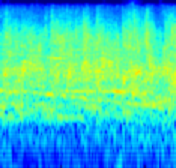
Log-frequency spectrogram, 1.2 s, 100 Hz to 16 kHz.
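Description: A crowd applauding at a 1996 Brunswick World Team Challenge bowling match in St Paul, Minnesota: dense, continuous clapping, loud and close, without a break.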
